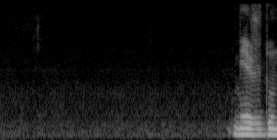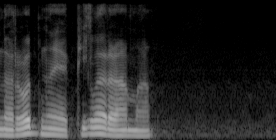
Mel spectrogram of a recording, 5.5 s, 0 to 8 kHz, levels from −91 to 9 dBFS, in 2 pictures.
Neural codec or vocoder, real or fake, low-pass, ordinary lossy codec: codec, 16 kHz, 2 kbps, FunCodec, trained on Chinese and English, 25 frames a second; fake; 7.2 kHz; none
